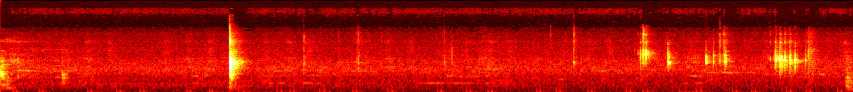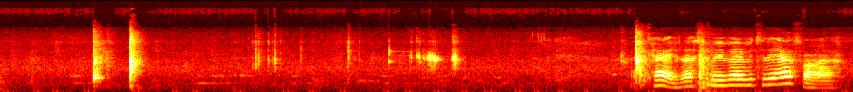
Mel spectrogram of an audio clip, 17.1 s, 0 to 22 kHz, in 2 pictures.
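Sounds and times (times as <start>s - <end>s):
egg tapped to crack: 2.3s - 2.5s, 9.5s - 10.0s
eggshell crackling: 5.6s - 8.2s, 11.0s - 13.2s.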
